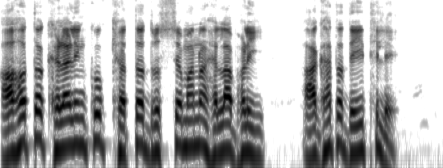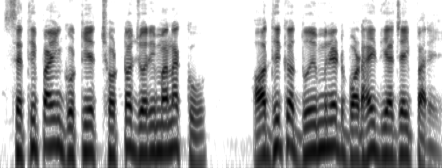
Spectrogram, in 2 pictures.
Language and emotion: Odia, neutral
